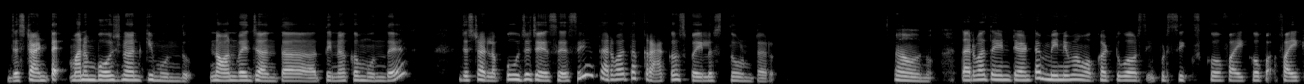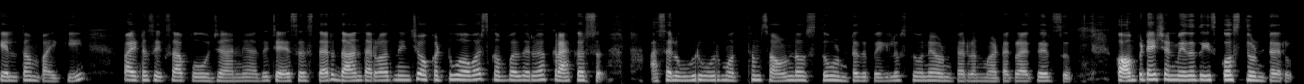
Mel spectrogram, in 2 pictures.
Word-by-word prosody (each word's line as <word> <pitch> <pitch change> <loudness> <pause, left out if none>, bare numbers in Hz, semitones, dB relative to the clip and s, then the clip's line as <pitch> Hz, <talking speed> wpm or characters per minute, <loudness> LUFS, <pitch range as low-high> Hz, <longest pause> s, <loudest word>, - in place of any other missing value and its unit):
జస్టంటే, 185 +1 +4 0.2
మనం 205 +2 +5
భోజనానికి 200 +1 +3
ముందు, 160 -2 -6 0.3
నాన్ 180 0 +3
వెజ్ 190 +1 +2
అంతా 165 +1 0 0.4
తినక 175 0 -3 0.2
ముందే, 175 +1 0 0.7
జస్టట్లా 195 -3 +1
పూజ 225 -1 +3 0.2
చేసేసి, 180 - 0 0.2
తరవాత 235 +4 0
క్రాకర్స్ 215 +8 -2
పేలుస్తూ 175 +1 -2
ఉంటారు. 150 -2 -8 1.3
అవును. 165 -5 0 0.3
తర్వాతేంటి 215 +1 +2
అంటే, 205 +8 +1
మినిమం 210 +1 +2
ఒక 190 +3 -1
2 195 - -3
అవర్స్ 185 -1 -1
ఇప్పుడు 195 -2 -10
సిక్స్‌కో, 195 -1 -5
ఫైవ్‌కో 175 +1 -1
ప - - -2
ఫైవ్‌కెళ్తాం 180 +2 0
పైకి. 150 +3 -7 0.5
5 200 -2 +4
టూ - - +2
6 185 0 -4
అ - - +3
పూజ 170 -2 -4
అని, 160 +1 -8
అదీ 175 +3 -7
చేసేస్తారు. 175 +3 0
దాని 180 +2 +2
తర్వాత 190 +1 +1
నుంచి 205 +3 -1
ఒక 210 -1 -2
2 220 - +2
అవర్స్ 230 +4 +1
కంపల్సరీగా 200 +1 0
క్రాకర్స్ 185 +1 +2 0.6
అసలు 190 +3 +1
ఊరు 205 +1 +1
ఊరు 200 0 -3
మొత్తం 195 +4 -4
సౌండొస్తూ 190 +3 -1
ఉంటది. 175 0 -3
పెలుస్తూనే 185 +2 -4
ఉంటారనమాట 160 -2 -6
క్రాకర్స్. 165 +2 -1 0.6
కాంపిటేషన్ 225 +4 +5
మీద 200 0 +4
తీసుకొస్తుంటారు. 205 -5 +1
185 Hz, 130 wpm, -24 LUFS, 175-205 Hz, 1.3 s, మనం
